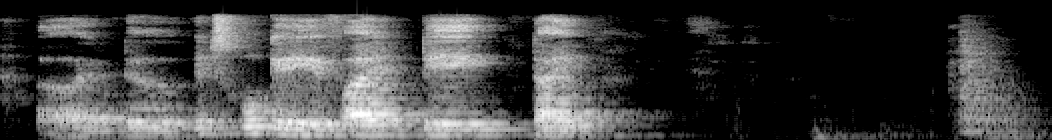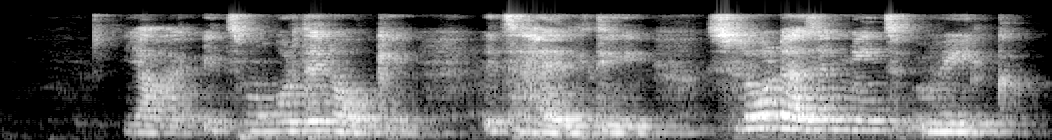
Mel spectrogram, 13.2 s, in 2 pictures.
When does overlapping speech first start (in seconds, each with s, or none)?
none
